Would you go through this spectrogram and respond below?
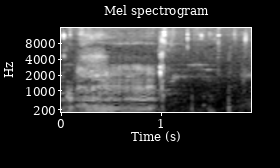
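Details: Shih Tzu female who hates being on her back growling indoors: a low rumbling growl for about one second, then quiet clicks and a soft voice.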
